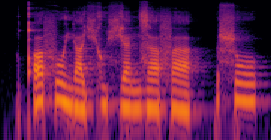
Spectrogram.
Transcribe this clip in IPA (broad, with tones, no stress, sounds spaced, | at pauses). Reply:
qʼ o˦ f o˦˨ j a˨ ç o̤˦˨ ç æ˨ n z a˨ f a˨ | ɬ o˦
